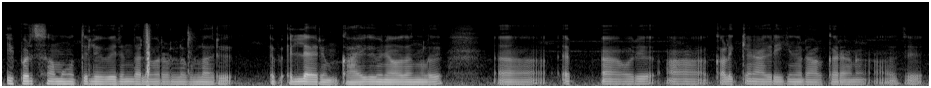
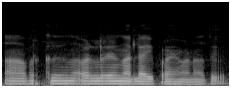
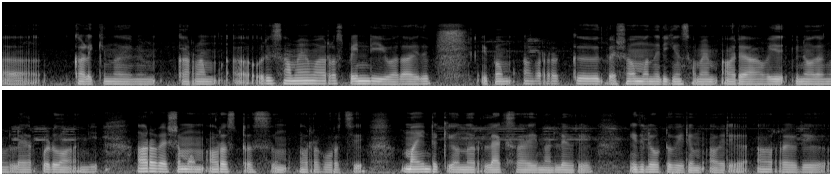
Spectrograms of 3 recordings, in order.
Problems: background sounds at intervals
